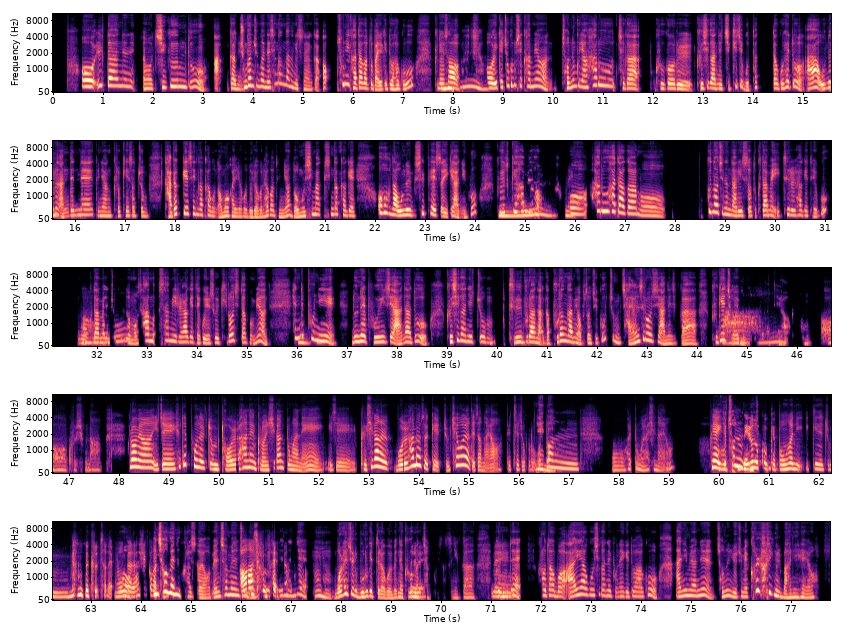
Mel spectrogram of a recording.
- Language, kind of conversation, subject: Korean, podcast, 디지털 디톡스는 어떻게 시작하면 좋을까요?
- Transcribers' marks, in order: teeth sucking; tapping; other background noise; laugh; laughing while speaking: "정말요?"; laughing while speaking: "컬러링을"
